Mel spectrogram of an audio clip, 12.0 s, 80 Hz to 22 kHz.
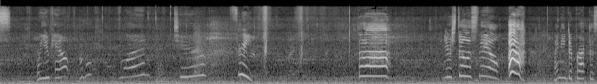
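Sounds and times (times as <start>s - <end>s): low outdoor rumble: 0.0s - 11.9s
faint short rustles: 4.0s - 6.5s.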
